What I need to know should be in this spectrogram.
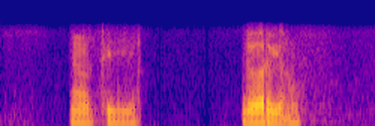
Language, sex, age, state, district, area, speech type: Santali, male, 18-30, Jharkhand, East Singhbhum, rural, conversation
